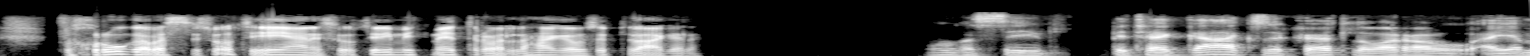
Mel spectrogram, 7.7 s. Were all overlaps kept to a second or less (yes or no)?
yes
